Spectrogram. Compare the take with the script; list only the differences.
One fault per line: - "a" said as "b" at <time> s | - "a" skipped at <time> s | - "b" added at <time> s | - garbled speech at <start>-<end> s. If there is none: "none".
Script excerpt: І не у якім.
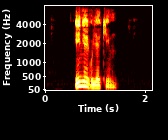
none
